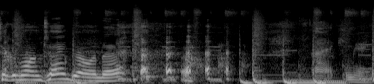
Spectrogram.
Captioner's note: laughs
